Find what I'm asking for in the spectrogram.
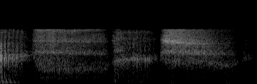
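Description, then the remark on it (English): A voice imitates a sleeping monster's snoring with several loud, rasping breathy snorts in quick succession, harsh, with brief gaps between each exaggerated snore. “But the monster is sleeping, snoring away.”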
